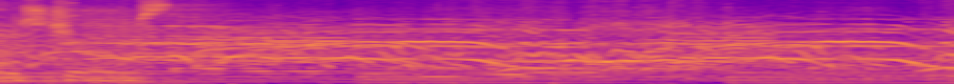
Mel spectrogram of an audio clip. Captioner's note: women cheering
